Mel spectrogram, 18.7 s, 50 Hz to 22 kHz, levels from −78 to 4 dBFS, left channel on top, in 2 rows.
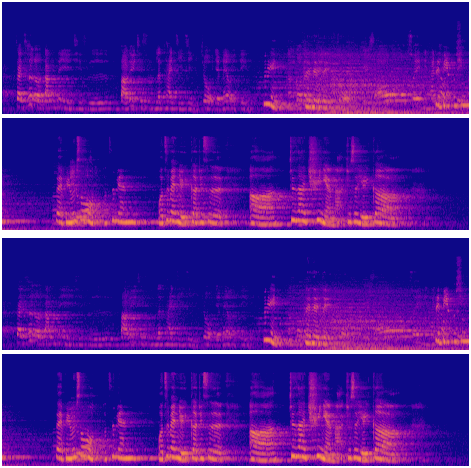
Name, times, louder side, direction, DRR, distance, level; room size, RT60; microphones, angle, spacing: voice 1, 0.3-5.0 5.7-9.3 10.3-11.3, left 3 dB, 65° left, 5 dB, 0.9 m, -39 dB
sound 1, 5.0-11.2, left 1 dB, 90° left, 1.6 m, -41 dB
voice 2, 5.2-5.6 6.1-6.6 8.7-9.4 10.4-11.2 11.5-12.1 12.5-13.9 14.3-17.9, right 2 dB, 15° right, 8 dB, 0.3 m, -26 dB
12.5 x 10.0 x 3.0 m, 2.1 s
head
